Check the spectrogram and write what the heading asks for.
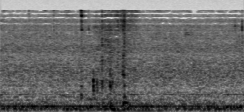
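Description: A steady low hum with a few soft clicks about a second in, as a metal fork is set down into a paper instant-noodle cup.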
